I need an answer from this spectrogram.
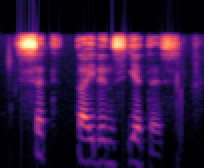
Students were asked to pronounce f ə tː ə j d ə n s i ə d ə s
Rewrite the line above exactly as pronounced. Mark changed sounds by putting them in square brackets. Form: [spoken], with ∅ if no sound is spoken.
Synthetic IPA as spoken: [s] ə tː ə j d ə n s i ə [t] ə s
